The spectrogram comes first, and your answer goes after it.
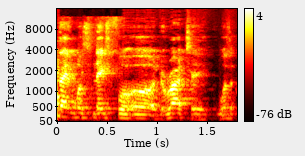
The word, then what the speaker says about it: Duarte: What's next for uh Date? Was how you pronounc his name? Dwarte.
